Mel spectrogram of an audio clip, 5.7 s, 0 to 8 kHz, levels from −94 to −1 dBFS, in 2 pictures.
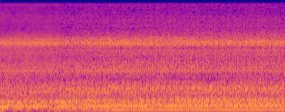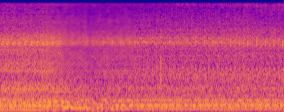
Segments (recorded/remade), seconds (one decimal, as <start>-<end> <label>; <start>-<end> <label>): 0.0-0.6 remade; 0.6-3.3 recorded; 3.3-4.2 remade; 4.2-5.7 recorded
